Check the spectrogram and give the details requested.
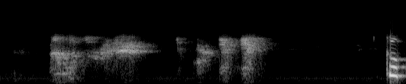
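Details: African grey parrot kept as a pet and learning to talk produces a string of hoarse, speech-like syllables, a long drawn first phrase then quicker choppy bits, ending with a sharp burst.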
